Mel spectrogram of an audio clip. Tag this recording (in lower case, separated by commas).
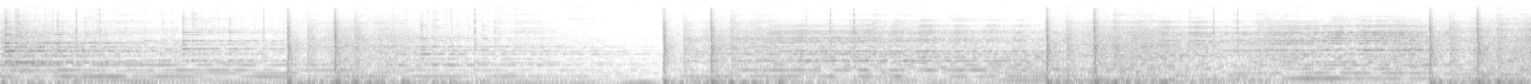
music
